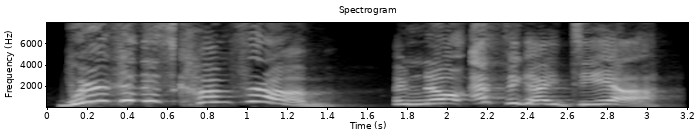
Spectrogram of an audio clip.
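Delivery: mock-innocent shrug, voice jumping high; sarcastic mock bafflement. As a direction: play dumb, dripping sarcasm. Sarcastic mock of Ryan's claim.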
